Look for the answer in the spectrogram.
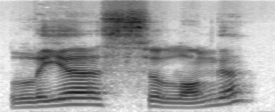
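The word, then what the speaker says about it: Lea Salonga: Leah Salonga.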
